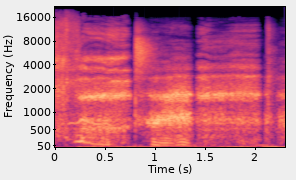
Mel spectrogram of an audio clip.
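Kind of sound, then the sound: human body sound, heavy breathing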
